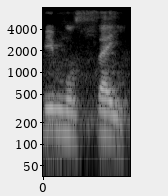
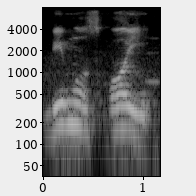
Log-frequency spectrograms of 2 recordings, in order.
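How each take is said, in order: First: The s sound is thin and light. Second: The s sound is thick and heavy. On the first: The speaker calls it wrong. "rather than" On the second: The speaker calls it right. "in a thick tone"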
